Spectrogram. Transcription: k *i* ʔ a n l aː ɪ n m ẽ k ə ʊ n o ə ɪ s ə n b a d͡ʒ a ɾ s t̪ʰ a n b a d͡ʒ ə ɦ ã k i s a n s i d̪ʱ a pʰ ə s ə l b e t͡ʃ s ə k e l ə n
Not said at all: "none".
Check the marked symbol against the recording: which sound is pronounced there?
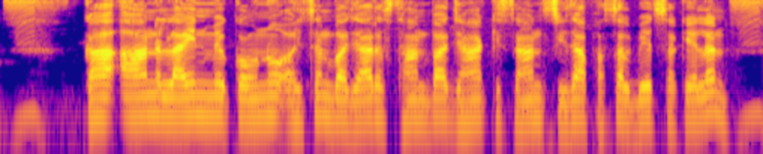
a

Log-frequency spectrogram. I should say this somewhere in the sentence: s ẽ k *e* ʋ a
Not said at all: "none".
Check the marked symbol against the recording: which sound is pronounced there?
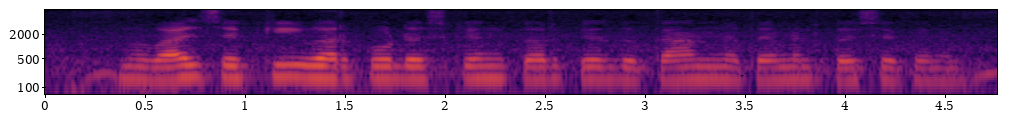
i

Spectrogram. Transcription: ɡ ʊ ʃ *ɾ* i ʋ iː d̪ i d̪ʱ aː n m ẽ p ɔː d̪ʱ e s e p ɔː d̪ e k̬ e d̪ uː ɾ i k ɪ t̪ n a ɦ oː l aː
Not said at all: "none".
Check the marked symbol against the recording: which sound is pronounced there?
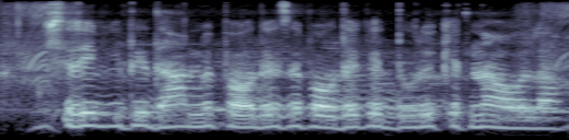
ɾ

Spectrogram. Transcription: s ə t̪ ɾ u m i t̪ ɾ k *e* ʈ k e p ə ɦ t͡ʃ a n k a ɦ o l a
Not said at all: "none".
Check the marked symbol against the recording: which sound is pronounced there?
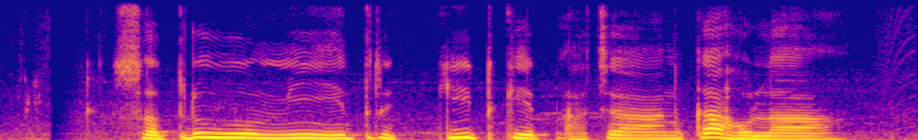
i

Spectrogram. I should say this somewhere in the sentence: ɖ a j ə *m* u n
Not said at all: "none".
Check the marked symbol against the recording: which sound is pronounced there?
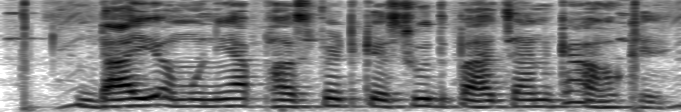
m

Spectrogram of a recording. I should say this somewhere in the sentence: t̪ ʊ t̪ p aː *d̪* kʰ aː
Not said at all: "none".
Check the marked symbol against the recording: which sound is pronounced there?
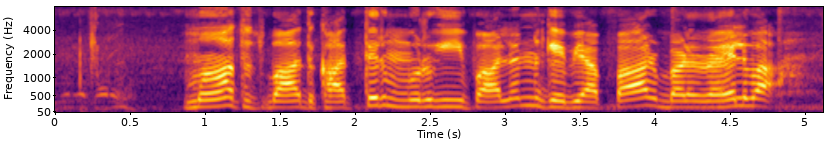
d̪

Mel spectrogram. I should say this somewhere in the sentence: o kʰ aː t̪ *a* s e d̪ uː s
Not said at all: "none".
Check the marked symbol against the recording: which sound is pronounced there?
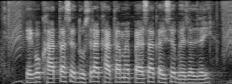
a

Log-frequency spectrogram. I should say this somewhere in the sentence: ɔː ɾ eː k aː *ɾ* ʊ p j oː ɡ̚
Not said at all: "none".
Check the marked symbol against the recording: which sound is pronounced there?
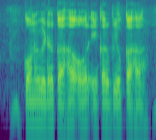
ɾ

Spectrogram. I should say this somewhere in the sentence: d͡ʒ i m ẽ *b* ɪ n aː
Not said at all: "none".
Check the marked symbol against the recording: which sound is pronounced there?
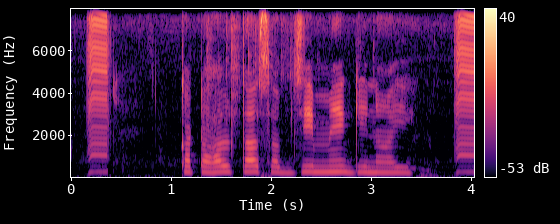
ɡ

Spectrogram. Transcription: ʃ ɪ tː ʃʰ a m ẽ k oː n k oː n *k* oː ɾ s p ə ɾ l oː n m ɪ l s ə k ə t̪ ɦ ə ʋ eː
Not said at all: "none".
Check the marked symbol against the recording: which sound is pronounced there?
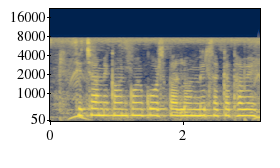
k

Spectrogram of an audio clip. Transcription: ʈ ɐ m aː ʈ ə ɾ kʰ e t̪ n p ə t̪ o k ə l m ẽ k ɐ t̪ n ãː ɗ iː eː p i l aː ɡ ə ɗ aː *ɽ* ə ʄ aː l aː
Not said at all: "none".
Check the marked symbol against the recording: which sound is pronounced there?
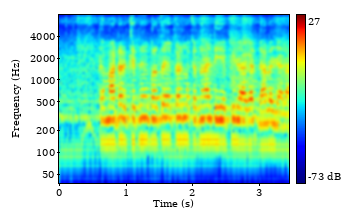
l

